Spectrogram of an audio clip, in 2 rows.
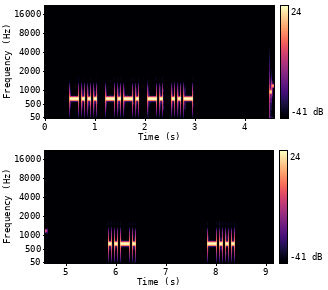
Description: Morse code, heard as a keyed tone, about 20 wpm, spaced as for 12 wpm, 700 Hz. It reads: BCNU FB
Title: Top 90 QSO Elements - 8x Character Spacing - 20wpm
